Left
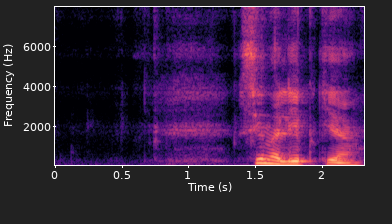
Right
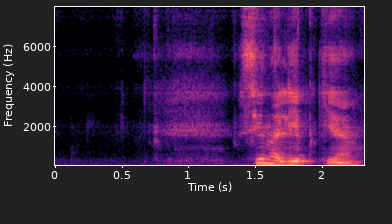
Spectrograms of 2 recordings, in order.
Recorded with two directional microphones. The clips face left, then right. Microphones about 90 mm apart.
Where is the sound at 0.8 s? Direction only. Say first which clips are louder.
Left 2 dB; 30° left (ahead or behind).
